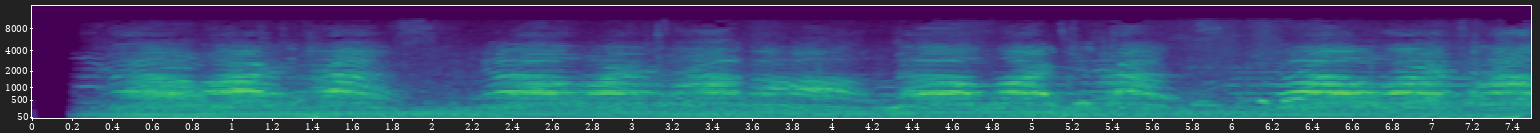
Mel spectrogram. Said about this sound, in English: A crowd is gathering in front of the Queithluck post office. Students, parents, teachers, IRA members, state troopers, VPSOs, AVCP representatives, and police officers from Queithluck, Akiak, and Akiachuk. They all stand outside.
